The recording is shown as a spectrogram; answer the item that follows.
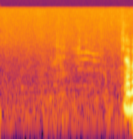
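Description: A domestic cat giving a faint, short meow about a second in.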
